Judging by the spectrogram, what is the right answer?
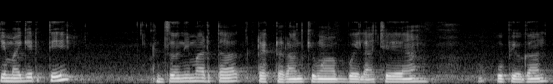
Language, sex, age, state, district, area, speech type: Goan Konkani, male, 18-30, Goa, Canacona, rural, spontaneous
